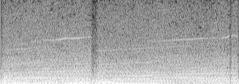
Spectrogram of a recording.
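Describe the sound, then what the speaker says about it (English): Ford GT race car in iRacing at Spa-Francorchamps, engine droning steadily at high revs with a sustained harmonic whine, close and loud throughout, one brief dip as a gear shifts. "This is a lap in the FordGT on iRacing.com's virtual circuit spot Francorchamps."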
